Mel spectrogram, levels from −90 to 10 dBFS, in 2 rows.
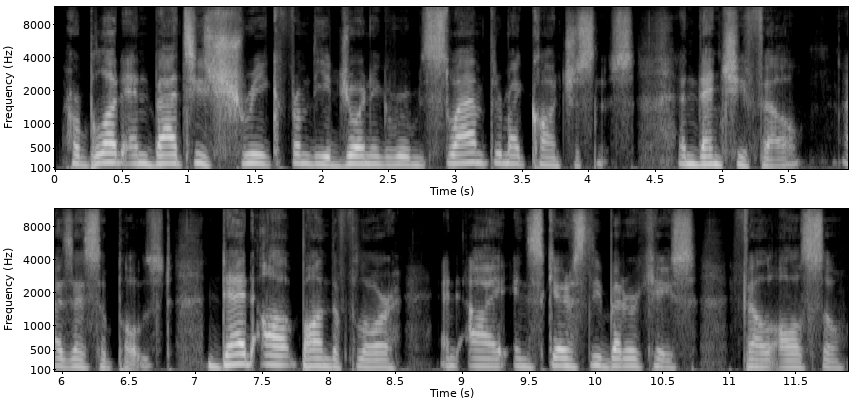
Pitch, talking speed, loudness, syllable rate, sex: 160 Hz, 160 wpm, -19 LUFS, 4.4 syllables/s, male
